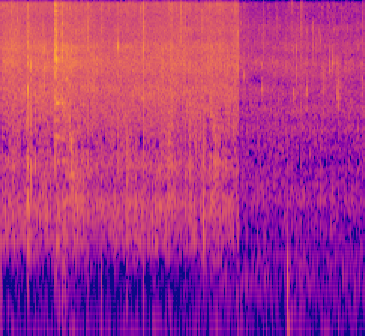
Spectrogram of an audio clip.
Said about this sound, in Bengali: এবার এখানে আলুটা ভাজছে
